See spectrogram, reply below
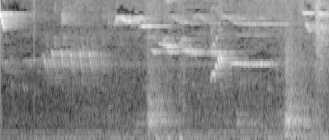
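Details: Brown-chested jungle flycatcher, female of Bali origin, singing as a lure for reluctant songbirds: thin sustained whistles and falling slurred notes over faint low background noise.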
